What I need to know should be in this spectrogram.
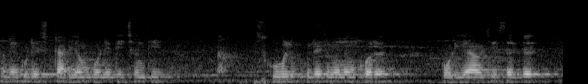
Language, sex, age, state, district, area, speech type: Odia, male, 18-30, Odisha, Subarnapur, urban, spontaneous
